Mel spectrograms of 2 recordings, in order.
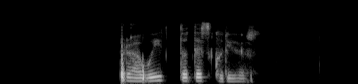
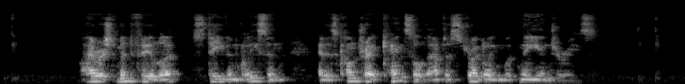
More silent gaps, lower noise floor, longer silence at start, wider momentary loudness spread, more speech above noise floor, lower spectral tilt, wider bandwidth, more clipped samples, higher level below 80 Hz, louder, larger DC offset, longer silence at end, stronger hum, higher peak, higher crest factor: neither; first, -86 dBFS vs -67 dBFS; first, 1.2 s vs 0.8 s; about the same, 13 LU vs 14 LU; first, 61 dB vs 45 dB; about the same, -5.5 dB/octave vs -5 dB/octave; second, 7.6 kHz vs 11.5 kHz; neither; about the same, -62 dBFS vs -64 dBFS; about the same, -24 LUFS vs -22 LUFS; neither; first, 1.05 s vs 0.9 s; neither; about the same, -2 dBFS vs -2 dBFS; about the same, 24 dB vs 20 dB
